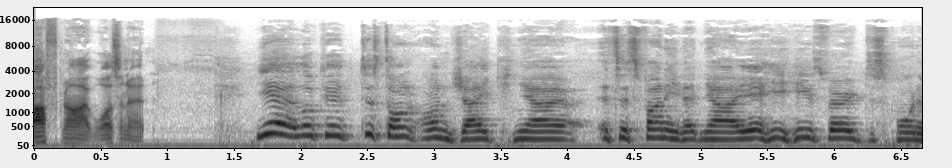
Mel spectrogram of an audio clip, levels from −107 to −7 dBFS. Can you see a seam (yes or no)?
no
